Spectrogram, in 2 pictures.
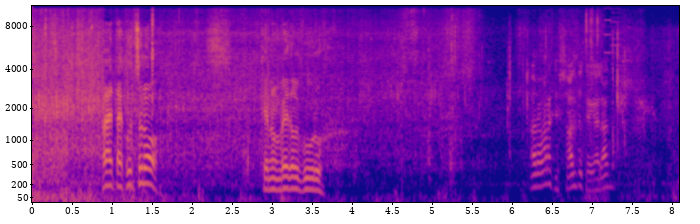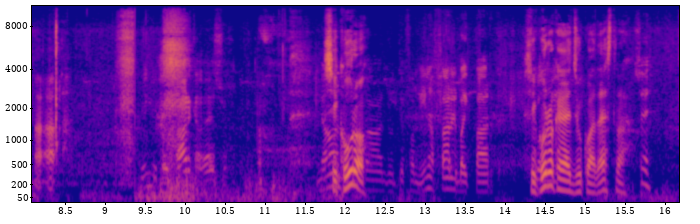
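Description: A man talks with animation nearby, outdoors.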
